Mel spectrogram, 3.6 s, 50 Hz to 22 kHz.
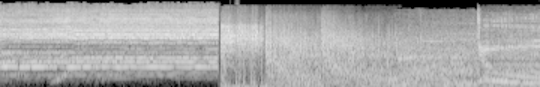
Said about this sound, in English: That is your ludicrous speed round, and doom is the sound of the Six Gun Gorilla's gunfire as seen in this week's issue of Six Gun Gorilla number 6. It's a really big gun.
